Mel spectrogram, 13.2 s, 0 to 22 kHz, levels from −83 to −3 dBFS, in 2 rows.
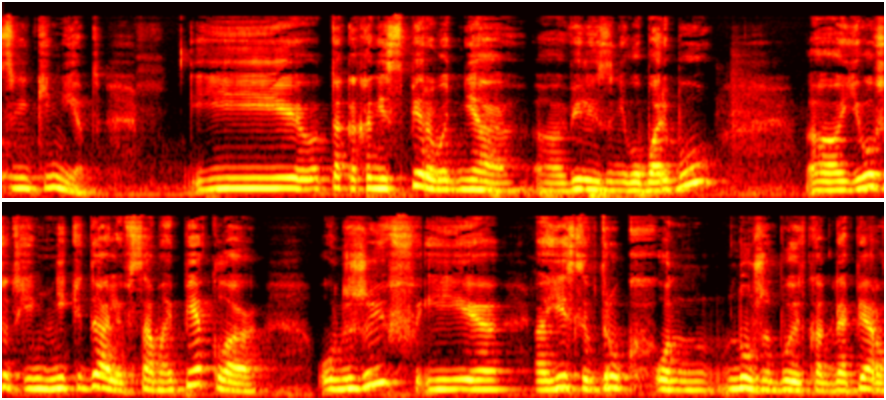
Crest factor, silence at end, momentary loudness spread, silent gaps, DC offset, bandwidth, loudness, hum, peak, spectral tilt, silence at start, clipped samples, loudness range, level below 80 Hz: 14 dB; 0 s; 12 LU; none; under 0.1%; 16.5 kHz; -19 LUFS; none; -6 dBFS; -4.5 dB/octave; 0 s; under 0.1%; 2 LU; -48 dBFS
